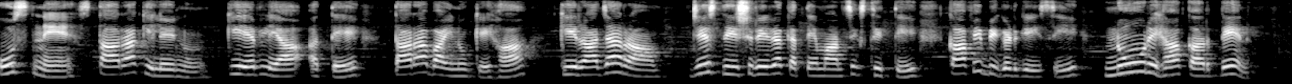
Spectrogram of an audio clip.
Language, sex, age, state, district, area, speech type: Punjabi, female, 30-45, Punjab, Pathankot, rural, read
